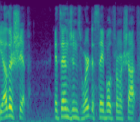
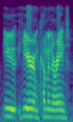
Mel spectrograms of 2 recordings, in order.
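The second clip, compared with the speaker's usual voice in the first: ordinary talk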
